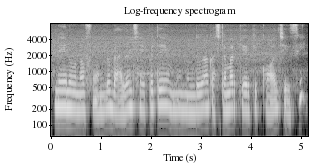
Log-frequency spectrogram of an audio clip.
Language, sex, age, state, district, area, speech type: Telugu, female, 30-45, Telangana, Medchal, urban, spontaneous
